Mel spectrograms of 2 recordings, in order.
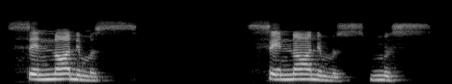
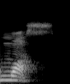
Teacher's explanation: The OU makes the schwa sound.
